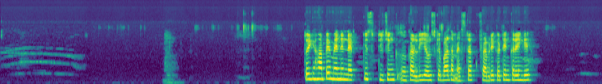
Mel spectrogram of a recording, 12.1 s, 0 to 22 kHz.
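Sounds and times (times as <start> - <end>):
cat meowing: 0.0 - 1.7.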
